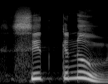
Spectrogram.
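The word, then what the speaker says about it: צדקנו: Yehova Sidkenu.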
